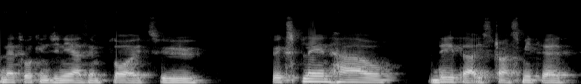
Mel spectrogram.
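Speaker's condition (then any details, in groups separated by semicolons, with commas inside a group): No condition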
